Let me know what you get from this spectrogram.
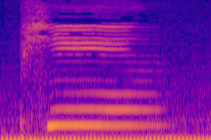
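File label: "pin1", Mandarin pinyin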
